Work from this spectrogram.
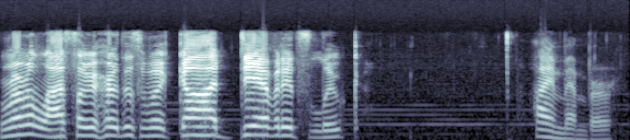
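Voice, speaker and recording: A man's voice: high voice, lively intonation, moderate pace, pushed and bright, clean tone, no echo, dull audio. A man live-streaming a visual novel, reading it aloud dramatically with casual, joking, sweary asides, over music. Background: game music.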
